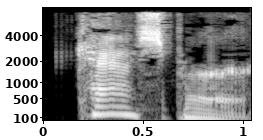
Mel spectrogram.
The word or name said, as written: caspar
